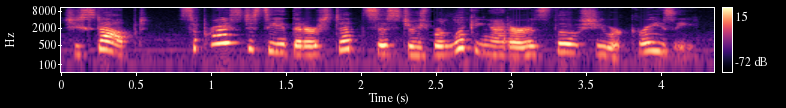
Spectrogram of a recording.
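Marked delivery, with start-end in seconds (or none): none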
